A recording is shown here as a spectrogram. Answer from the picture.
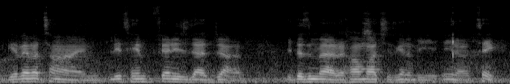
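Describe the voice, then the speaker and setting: Flat, monotone intonation comes through at a moderate pace with audible room echo. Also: man, medium pitch for a man. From Morocco. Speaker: truck driving instructor. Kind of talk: casual interview. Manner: halting.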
